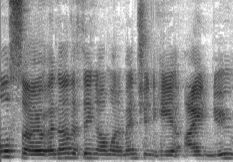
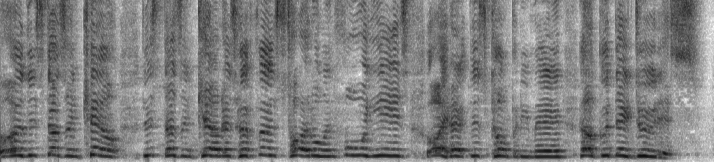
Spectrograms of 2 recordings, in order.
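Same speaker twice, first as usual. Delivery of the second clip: whiny fan mockery; 8 semitones higher than usual. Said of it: "all of her little fans having a little cry".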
